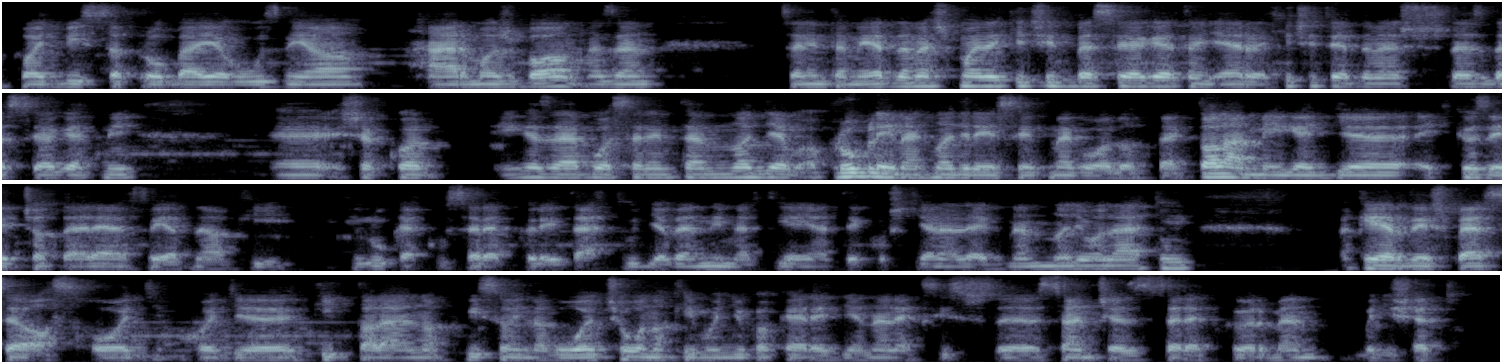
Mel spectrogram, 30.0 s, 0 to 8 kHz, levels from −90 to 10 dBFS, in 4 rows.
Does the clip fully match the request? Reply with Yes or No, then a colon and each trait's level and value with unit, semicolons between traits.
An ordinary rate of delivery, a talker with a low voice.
Yes: average, 140 wpm; low, 110 Hz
